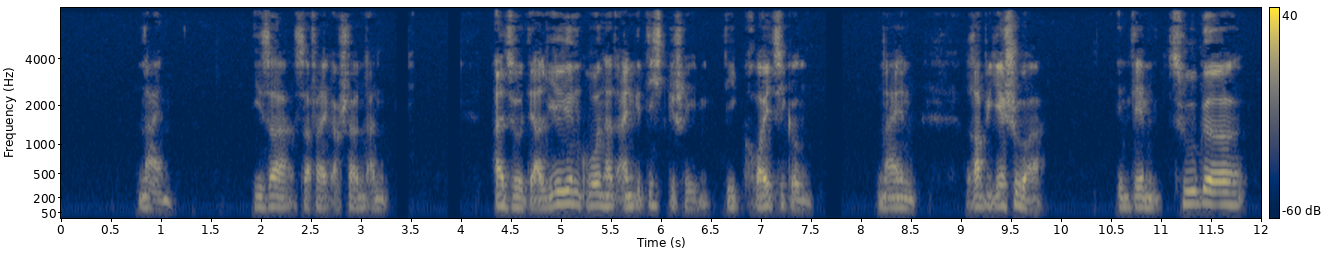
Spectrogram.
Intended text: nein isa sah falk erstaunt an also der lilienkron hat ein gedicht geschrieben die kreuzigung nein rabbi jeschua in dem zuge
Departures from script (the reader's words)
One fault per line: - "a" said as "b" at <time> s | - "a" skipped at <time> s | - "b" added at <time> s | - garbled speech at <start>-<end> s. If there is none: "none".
none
